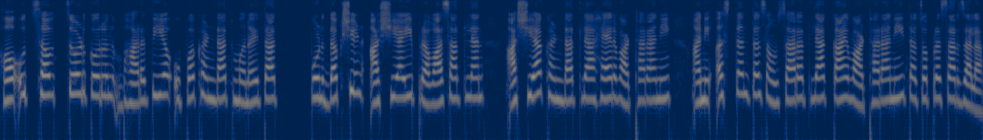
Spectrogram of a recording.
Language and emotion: Goan Konkani, neutral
